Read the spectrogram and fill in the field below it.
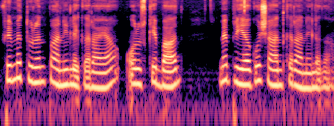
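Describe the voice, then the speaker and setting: Creaky, mellow woman telling a story. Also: a little high, normal speed, no echo. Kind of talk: first-person story narration.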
